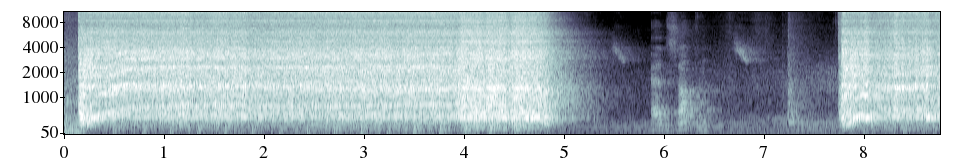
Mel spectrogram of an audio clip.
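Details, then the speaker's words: John Deere 212/112 garden tractor with newly fitted carburetor: fast whirring crank winds down without firing, then cranks again; starter catching instead of spinning cleanly, owner suspects it may be hitting something, unconfirmed. "it's getting caught on the starter for some reason I think it might just be hitting this I'm pretty sure that's all that noises might be"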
